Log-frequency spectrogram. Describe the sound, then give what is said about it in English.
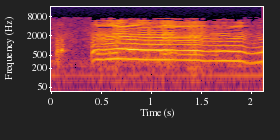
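A newborn baby lying in a crib cries in one long, sustained wail, starting abruptly after a brief quiet moment and holding a steady, slightly falling pitch with strong harmonics throughout. “They heard only the sweet crying of the new baby.”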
